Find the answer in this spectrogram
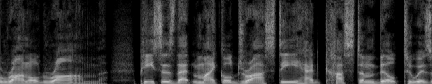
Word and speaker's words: Droste: That's d r o s t e pronounced Droste.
